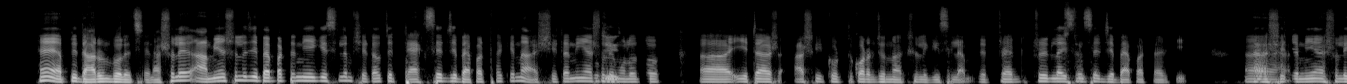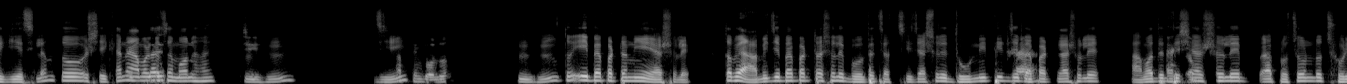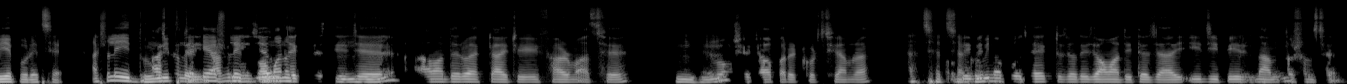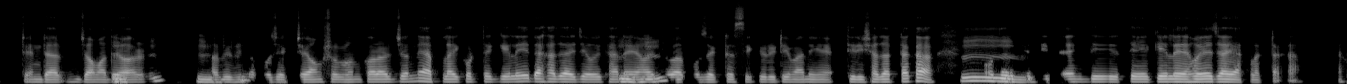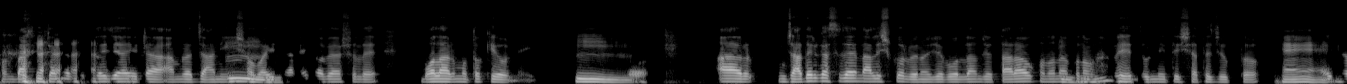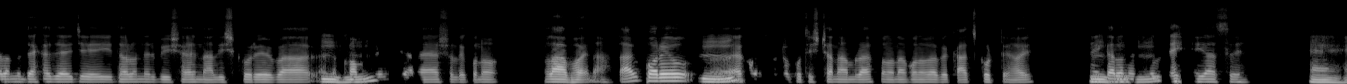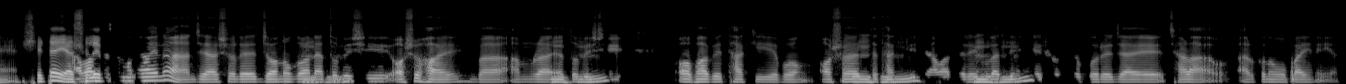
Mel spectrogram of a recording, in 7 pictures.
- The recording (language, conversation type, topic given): Bengali, unstructured, দুর্নীতি সমাজে কেন এত শক্তিশালী হয়ে উঠেছে?
- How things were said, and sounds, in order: other background noise; distorted speech; "গিয়েছিলাম" said as "গিছিলাম"; tapping; static; in English: "IT firm"; chuckle; "যেয়ে" said as "যায়ে"; laughing while speaking: "কোনোভাবে"; laughing while speaking: "চলতেই"; "যাওয়া" said as "যায়ে"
